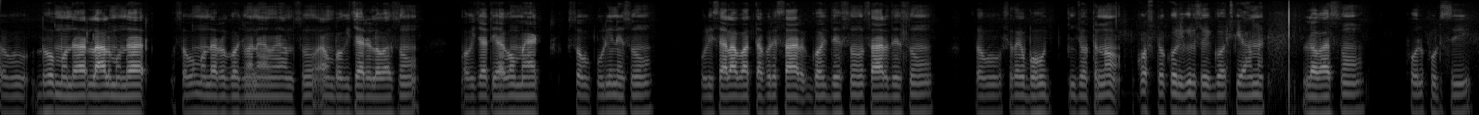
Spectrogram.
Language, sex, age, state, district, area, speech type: Odia, male, 30-45, Odisha, Bargarh, rural, spontaneous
